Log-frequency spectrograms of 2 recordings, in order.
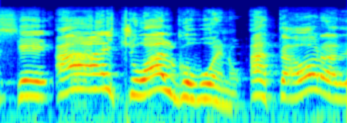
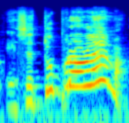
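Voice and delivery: higher and louder scold; scolding burst; 8 semitones higher, 5 dB louder than usual. Real, not acted. Vlogger scolding the singer over Cuba, loud scold. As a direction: snap it at him.

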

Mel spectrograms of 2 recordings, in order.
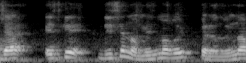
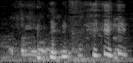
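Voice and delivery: slow, high, laughing scolding of a little dog; mock scolding a puppy; 9 semitones higher, slower than usual. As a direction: tell a puppy to stay still, half laughing. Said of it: "¿Cómo lo regaña? Como si fuera perrito". (regañando a un perrito, agudo, lento y riéndose)

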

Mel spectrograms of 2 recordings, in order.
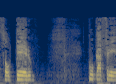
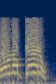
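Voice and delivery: higher, louder flat refusal; 14 semitones higher, 5 dB louder than usual. Real, not acted. Refusing the fan's autograph request, loud and high. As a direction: shout the refusal right back.

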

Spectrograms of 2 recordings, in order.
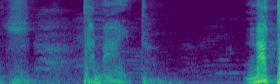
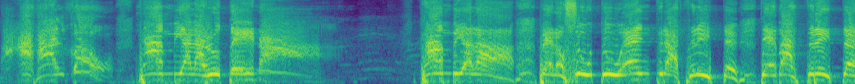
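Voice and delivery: much higher, much louder full-force preaching; preaching shout; 12 dB louder, slower than usual. Acted. The preacher shouting at the congregation to change, much louder. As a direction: drive the church to change.

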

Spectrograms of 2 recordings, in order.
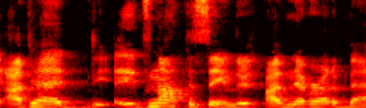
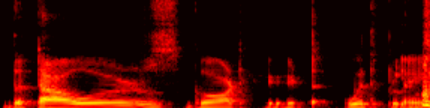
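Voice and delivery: slow news anchor; much slower than usual. Retold or imitated. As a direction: read it out slowly like dull news.

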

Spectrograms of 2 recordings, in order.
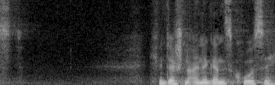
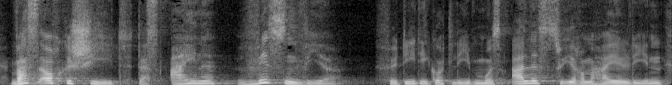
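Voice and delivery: scripture reading; 2 semitones higher, 5 dB louder than usual. Acted. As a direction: read it like Scripture, weighing each line. Reads scripture solemnly. (feierliche Bibellesung)

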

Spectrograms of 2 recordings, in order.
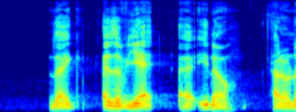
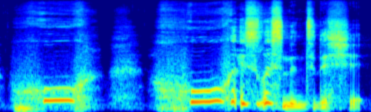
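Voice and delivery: pitched way up, mocking who listens; high squeaky aside; slower than usual. Host to listeners, squeaky mock disbelief.

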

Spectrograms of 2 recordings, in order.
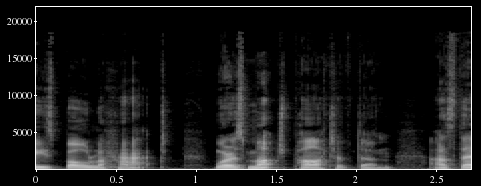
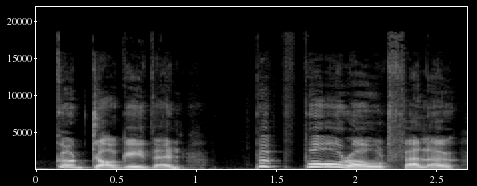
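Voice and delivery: stammering, louder, higher nervous plea; gasped; 10 semitones higher, 10 dB louder than usual. A narrator's reading. Frightened uncle gasping at the snarling bulldog. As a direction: gasp it out, shaking with fright. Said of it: "shaking hand and gasped".

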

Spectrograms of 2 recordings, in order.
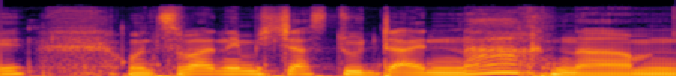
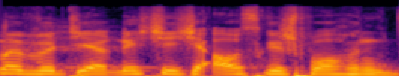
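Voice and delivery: usual speaking voice

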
